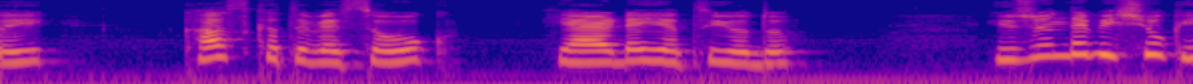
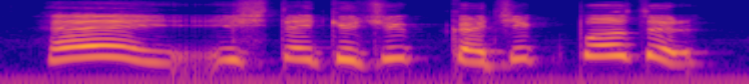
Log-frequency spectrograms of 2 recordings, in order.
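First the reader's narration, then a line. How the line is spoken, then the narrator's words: Crisp cackling laugh. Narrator (Turkish): diye gevrek gevrek güldü Peeves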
